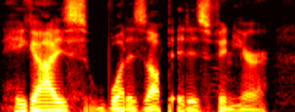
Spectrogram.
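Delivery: glum, lifeless, low, depressed delivery. Recalling early YouTube videos, the speaker imitates own past depressed voice. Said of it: "I sounded so depressed".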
